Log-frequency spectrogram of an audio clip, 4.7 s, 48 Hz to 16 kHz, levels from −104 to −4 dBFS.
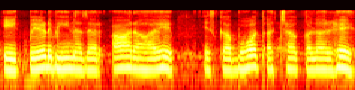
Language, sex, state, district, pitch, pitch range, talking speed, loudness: Hindi, female, Madhya Pradesh, Bhopal, 185 Hz, 180-195 Hz, 150 wpm, -17 LUFS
